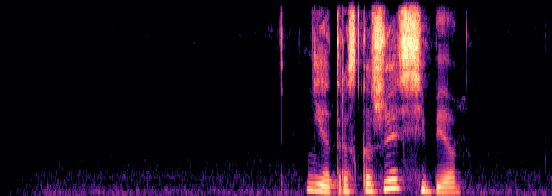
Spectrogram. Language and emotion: Russian, neutral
